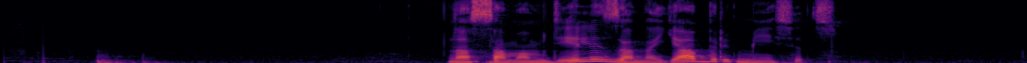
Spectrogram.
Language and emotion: Russian, neutral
